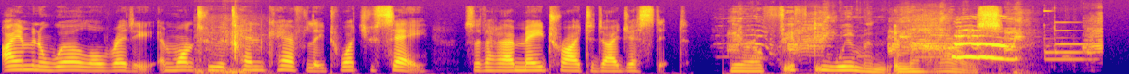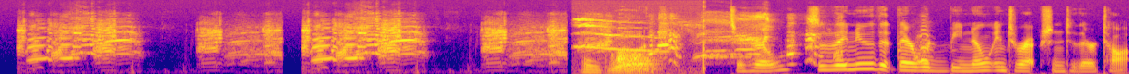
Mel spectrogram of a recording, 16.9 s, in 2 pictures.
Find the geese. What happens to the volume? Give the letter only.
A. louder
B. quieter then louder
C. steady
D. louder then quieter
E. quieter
A.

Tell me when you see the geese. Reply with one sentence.
You can hear the geese from 5.3 to 15.5 s.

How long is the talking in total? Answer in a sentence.
The talking can be heard for 12 seconds in total.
